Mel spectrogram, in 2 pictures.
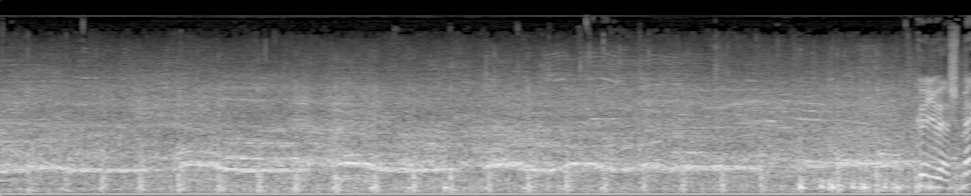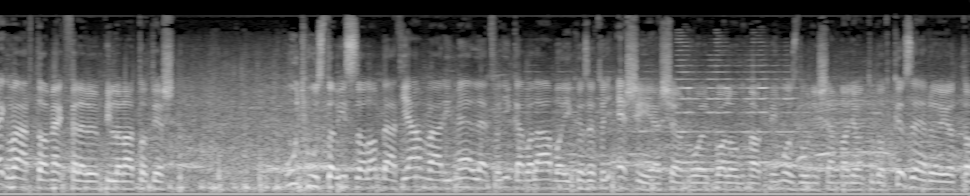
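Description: A stadium crowd chants and sings steadily in the distance.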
